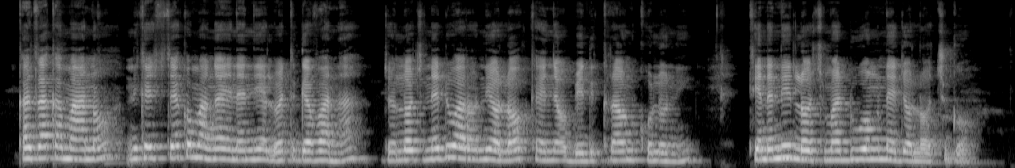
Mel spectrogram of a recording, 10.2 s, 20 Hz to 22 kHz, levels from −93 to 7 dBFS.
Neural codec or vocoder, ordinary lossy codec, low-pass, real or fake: none; none; none; real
